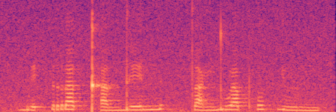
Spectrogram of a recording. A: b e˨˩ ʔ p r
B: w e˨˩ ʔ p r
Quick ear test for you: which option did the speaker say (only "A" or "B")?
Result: A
